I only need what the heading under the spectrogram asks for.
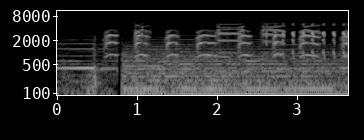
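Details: Slaty-breasted rail giving harsh, nasal, honking notes in quick bursts, several per second, over a steady low hum; presented as a distress call of a female separated from its flock.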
